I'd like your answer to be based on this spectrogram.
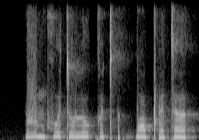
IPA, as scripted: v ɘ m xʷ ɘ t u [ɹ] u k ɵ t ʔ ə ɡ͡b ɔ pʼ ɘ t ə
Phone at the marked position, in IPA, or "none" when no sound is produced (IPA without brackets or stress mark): l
